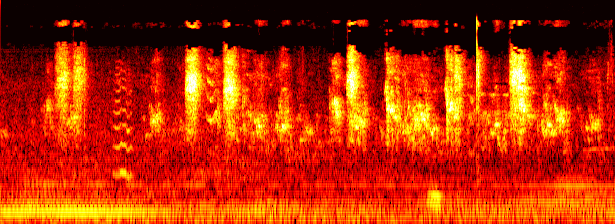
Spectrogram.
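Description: Small birds chirping again and again in short high notes, one call gliding down in pitch about a second in, over a steady low hum.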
